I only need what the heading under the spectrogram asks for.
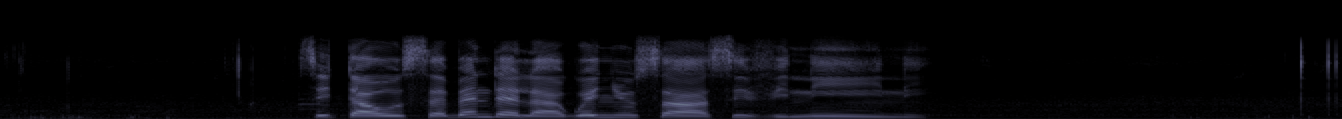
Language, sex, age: Swati, male, 25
